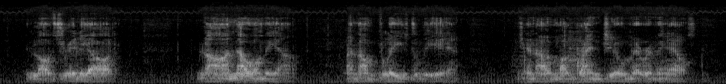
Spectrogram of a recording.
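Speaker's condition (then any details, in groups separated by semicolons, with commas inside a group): Laryngectomy; no evidence of disease after radiotherapy and chemotherapy, sleeps upright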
